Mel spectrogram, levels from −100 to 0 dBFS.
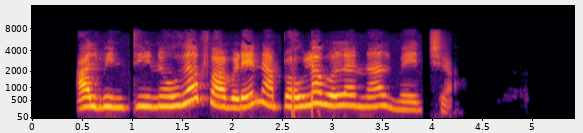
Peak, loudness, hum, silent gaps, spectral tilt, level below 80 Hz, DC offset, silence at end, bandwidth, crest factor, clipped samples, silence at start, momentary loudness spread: -2 dBFS; -17 LUFS; none; 3.92-3.96 s; -3.5 dB/octave; -62 dBFS; under 0.1%; 1.25 s; 7.8 kHz; 18 dB; under 0.1%; 0.45 s; 12 LU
